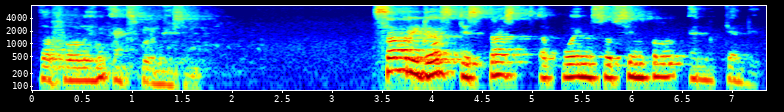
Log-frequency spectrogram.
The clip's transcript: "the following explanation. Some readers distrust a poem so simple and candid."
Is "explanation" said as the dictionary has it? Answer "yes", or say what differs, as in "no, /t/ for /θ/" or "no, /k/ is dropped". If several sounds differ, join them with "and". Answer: yes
